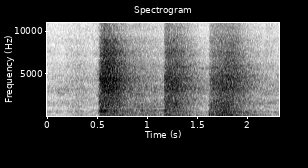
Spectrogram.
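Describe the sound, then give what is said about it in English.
Three heavy thuds of a wrestler being slammed onto the ring mat during a wrestling match come in quick succession, each a loud, broad impact that decays briefly. “he's bear-hugging Zbyszko and just whipping him around like he's a small child at a daycare. Down. Teachers, don't slam your kids like that.”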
